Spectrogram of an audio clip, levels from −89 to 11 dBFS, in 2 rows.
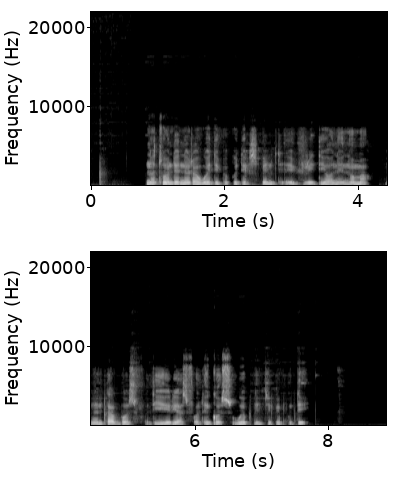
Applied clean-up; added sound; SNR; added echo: neural mask model DeepFilterNet 3.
